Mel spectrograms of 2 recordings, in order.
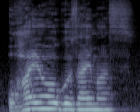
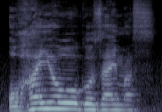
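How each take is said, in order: Both takes have the same delivery.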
